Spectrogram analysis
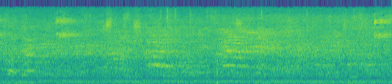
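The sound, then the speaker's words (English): A basketball is dribbled a few times on the court during the fourth quarter of a high school game, the bounces faint under a constant crowd murmur while an announcer talks. “Richard dribbles a few times and lets that one go.”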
